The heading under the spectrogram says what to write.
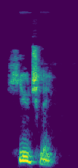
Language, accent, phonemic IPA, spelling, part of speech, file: English, Southern England, /ˈhjuːd͡ʒli/, hugely, adverb, LL-Q1860 (eng)-hugely.wav
- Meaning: Greatly; to a huge extent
